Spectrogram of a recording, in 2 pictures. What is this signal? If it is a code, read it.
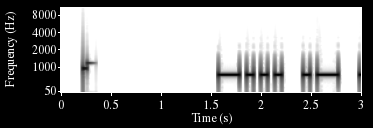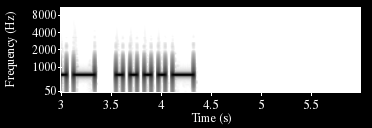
Morse code, heard as a keyed tone, about 17 wpm, 700 Hz. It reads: BAA4
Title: All Cut Numbers - 4-Digit 17wpm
